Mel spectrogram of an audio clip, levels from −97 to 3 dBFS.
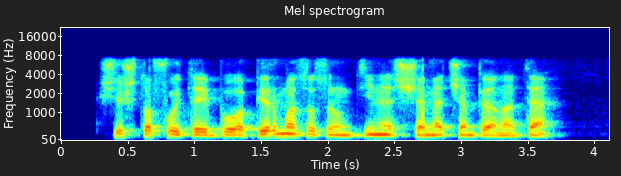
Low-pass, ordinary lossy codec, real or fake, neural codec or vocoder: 7.2 kHz; Opus, 24 kbps; real; none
